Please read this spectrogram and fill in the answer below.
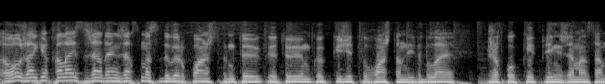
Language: Kazakh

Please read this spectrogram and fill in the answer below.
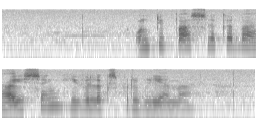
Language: Afrikaans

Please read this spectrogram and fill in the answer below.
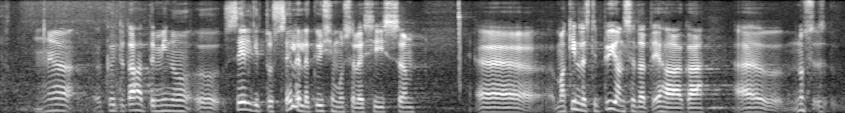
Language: Estonian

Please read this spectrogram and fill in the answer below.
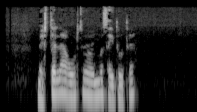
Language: Basque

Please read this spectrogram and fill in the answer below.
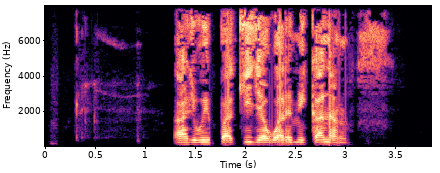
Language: Yanahuanca Pasco Quechua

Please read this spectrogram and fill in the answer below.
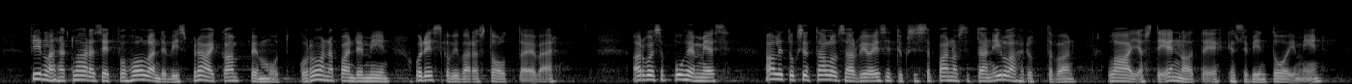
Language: Finnish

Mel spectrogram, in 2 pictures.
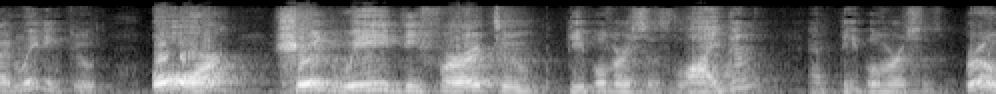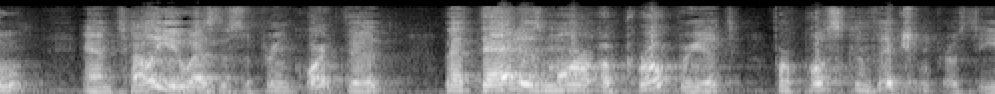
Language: English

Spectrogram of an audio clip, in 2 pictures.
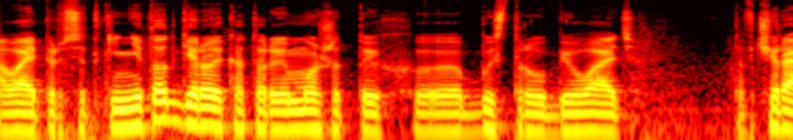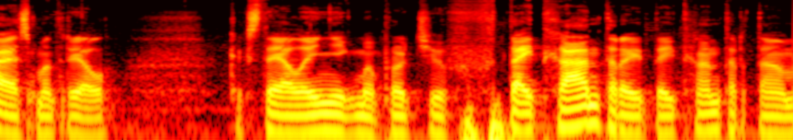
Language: Russian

